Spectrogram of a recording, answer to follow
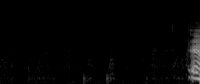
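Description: Felt-tip marker writing on paper, a few faint short scratches and ticks, before a man's voice resumes near the end.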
